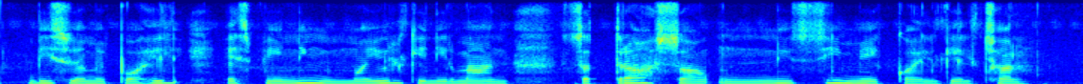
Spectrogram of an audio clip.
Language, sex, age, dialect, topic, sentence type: Maithili, female, 18-24, Southern/Standard, agriculture, statement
